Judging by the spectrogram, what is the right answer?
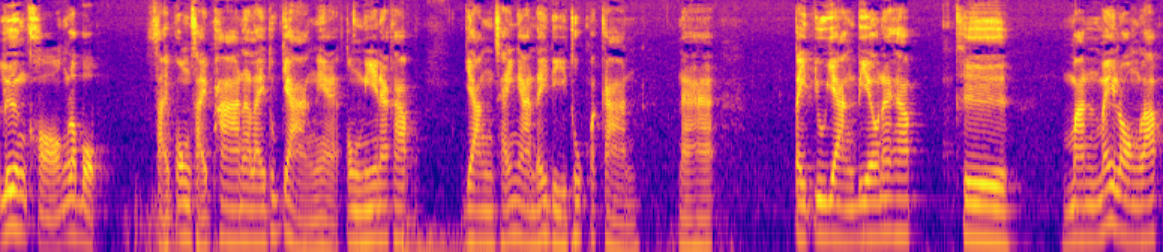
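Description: Light background noise accompanies a man whose pitch varies in an ordinary way. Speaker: tech reviewer. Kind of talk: tutorial. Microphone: phone near.

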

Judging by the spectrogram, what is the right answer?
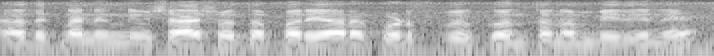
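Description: A man speaks over noticeable background noise. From Sagar, Shivamogga district, Karnataka. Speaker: local resident complaining. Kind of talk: public complaint to camera.

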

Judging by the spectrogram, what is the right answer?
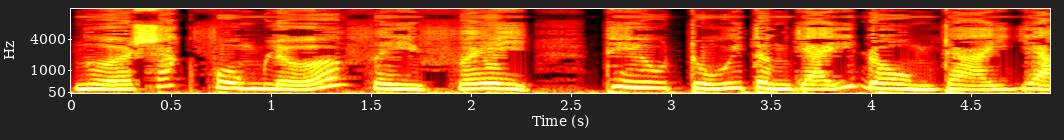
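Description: A woman of medium pitch talks at a fairly slow pace with ordinary pitch variation.

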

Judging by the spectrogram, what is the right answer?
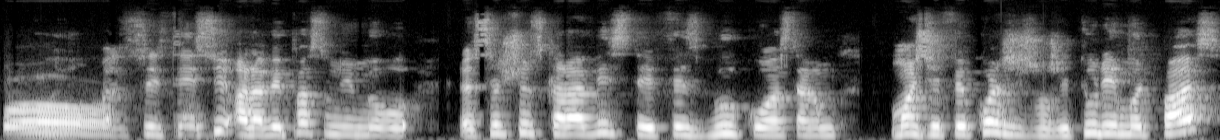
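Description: A man speaks at a very fast pace in a high pitch with ordinary pitch variation. The sound is dry and close, with no echo. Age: 20s. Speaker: university student. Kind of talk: casual chat. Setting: online voice chat.

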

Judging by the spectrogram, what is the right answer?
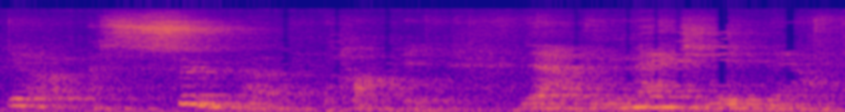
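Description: A man talks at a moderate pace. Strong room echo and noticeable background noise fill the recording. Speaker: amateur actor. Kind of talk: theatrical monologue rehearsal. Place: hall. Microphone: camera far.

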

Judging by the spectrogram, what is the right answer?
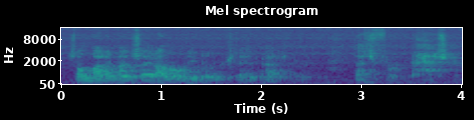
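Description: Whispering at a moderate pace, a man speaks. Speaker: preacher. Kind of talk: sermon. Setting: church with congregation. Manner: animated, exhorting the congregation with call-and-response, raised voice; fervent, repetitive, direct. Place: church. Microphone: camera far.

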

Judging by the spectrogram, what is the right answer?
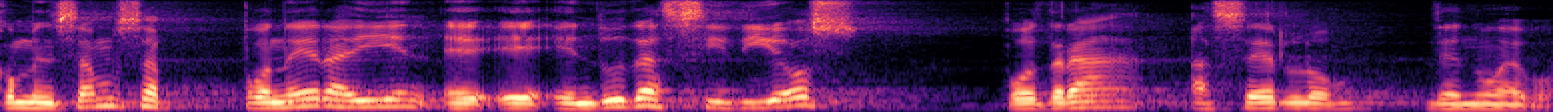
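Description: A man with a fairly high pitch and ordinary pitch variation talks at a very slow pace. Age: 60s. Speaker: preacher. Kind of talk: sermon, preaching with personal anecdotes and Bible reading. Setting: church, evening service. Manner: conversational, folksy storyteller, with frequent fillers and repeated words; warm, reflective, fervent in closing prayer. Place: church. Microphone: handheld.

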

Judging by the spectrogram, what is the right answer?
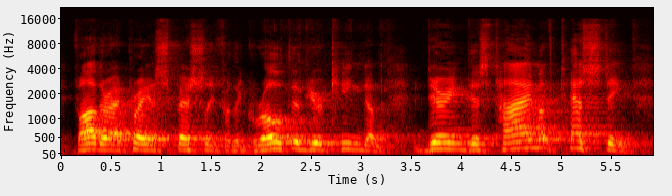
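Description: Amid audible room echo, a man with a high pitch and ordinary pitch variation speaks at a moderate pace, his loudness swinging widely. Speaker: pastor. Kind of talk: sermon. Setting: church sanctuary, recorded video. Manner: earnest, steady preacher's delivery with pauses and repeated phrases. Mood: earnest, heartfelt. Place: church. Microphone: camera far.

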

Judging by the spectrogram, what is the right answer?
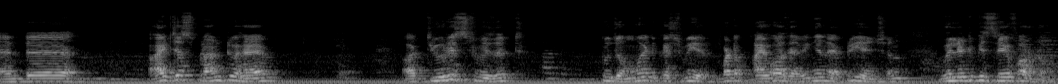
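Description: A man with an Indian accent and a fairly high pitch talks at a fairly slow pace, with long, frequent pauses and ordinary pitch variation. Audible room echo and light background noise surround his voice. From Rajasthan, India. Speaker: tourist giving a testimonial. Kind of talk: testimony. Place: office. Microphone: phone near.

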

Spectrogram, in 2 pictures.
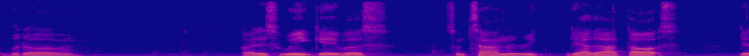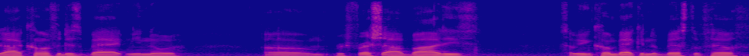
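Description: The delivery is monotone and flat, broken by long, frequent pauses. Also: man, fairly low pitch for a man, moderate pace. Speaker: college football player. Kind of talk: press interview. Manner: halting, many fillers. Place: meeting room. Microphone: podium.

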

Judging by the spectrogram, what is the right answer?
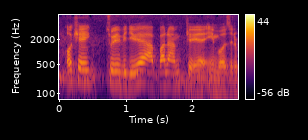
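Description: With light background noise, a man talks at a very fast pace using lively intonation. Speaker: gaming youtuber. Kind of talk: gaming commentary. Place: home room.

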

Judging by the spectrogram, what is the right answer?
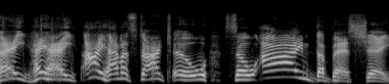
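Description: A woman's put-on character voice, fairly high and bright, sharp in tone, with vocal fry, big pitch swings, and a slow pace

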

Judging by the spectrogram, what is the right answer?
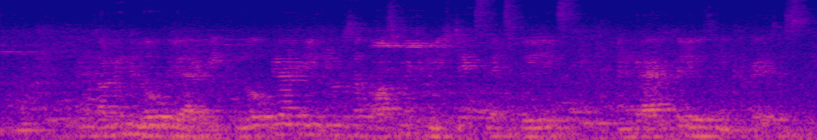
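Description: A man talking at a fairly quick pace, with audible room echo and loud background noise. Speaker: candidate. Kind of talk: interview answer. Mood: calm, slightly nervous. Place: office. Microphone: camera far.

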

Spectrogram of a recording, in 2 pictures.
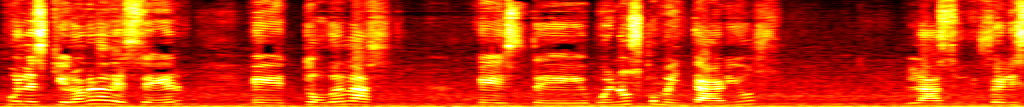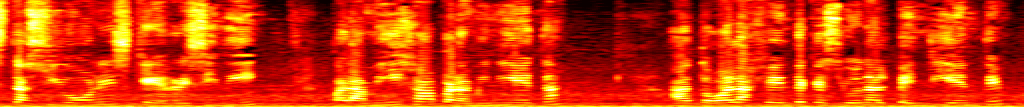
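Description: A woman speaks at a fairly slow pace with long, frequent pauses. The sound is dry with no echo, under loud background noise. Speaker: social media creator. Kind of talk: casual vlog chat. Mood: warm, grateful. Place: car. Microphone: phone near.

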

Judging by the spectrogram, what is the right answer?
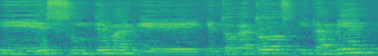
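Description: A man with a fairly high pitch talks at a fairly slow pace with ordinary pitch variation, and audible room echo surrounds him.

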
